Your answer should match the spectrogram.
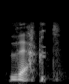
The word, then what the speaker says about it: verte: Okay, and then the feminine is you have to put an extra E. The pronunciation becomes vert. You say the T, vert.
